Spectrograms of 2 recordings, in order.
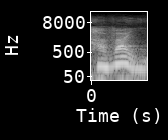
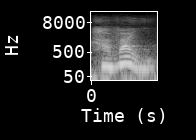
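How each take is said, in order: First: The word is said with a Hawaiian pronunciation. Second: The same.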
